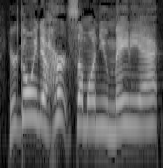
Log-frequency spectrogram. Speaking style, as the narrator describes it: screamed Charlene

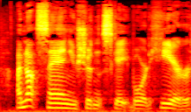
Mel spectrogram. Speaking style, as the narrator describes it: said the man

